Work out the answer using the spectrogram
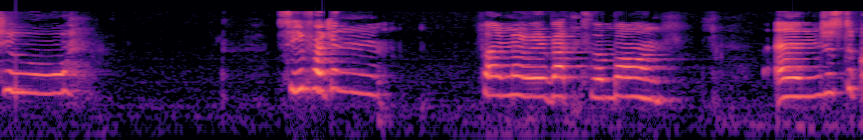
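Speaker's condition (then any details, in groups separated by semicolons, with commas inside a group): Cerebral palsy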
